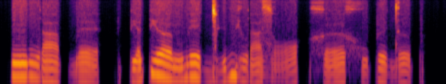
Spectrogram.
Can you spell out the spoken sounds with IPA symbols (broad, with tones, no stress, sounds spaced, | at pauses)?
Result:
ŋ u˦˨ ɾ aː˦˨ p b ɛ˦˨ | pʲ a˨˥ pʲ œː˦˨ m b e˦˨ ɡ͡ǀ y˨˥ bʲ u˦˨ ɾ a˦˨ z ɔ˨˥ | x œː˨˥ x u˨˥ p ø˦˨ d ə˦˨ p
